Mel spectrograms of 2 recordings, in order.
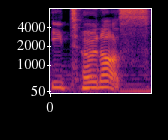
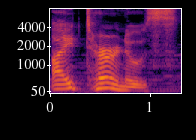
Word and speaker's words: Aeternus: would have called this e turnus but no it is actually an Italian word derived from a Latin word which is exactly the same and pronounced really strangely I turn those so yeah if you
